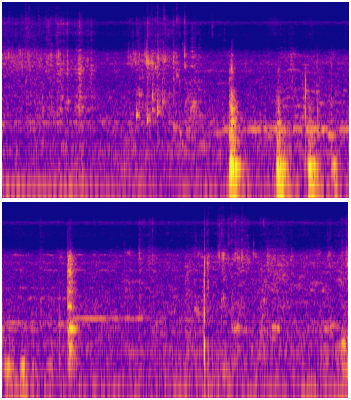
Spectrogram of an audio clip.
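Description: Water poured from a plastic mug into a steel bowl of fried rice grains, and the wet grains stirred by hand. There are a few sharp knocks in the middle.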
